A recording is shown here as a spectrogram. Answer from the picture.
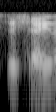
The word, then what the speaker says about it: DeShay: James Deshay. That last name is spelled D-E, capital S-H-A-Y.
